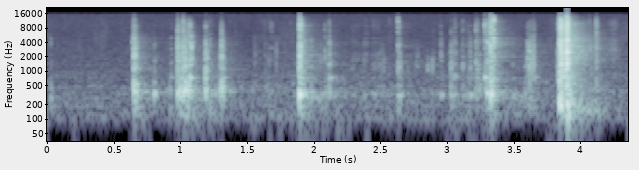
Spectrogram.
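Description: Plastic clicks and knocks from a mini food processor as toast slices are pushed into its clear bowl and the red lid is fitted and locked on, with the loudest snap just before the end. The motor is not yet running.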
